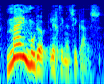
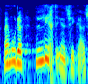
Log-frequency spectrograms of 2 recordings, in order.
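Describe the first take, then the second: First: The stress is on the word mijn. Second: The stress is on the word ligt. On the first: It is this person's mother, not someone else's. "Begin maar eens even de klemtoon te leggen op mijn" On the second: She is bedridden, not a walking patient. "Of als ik de klemtoon leg op ligt"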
